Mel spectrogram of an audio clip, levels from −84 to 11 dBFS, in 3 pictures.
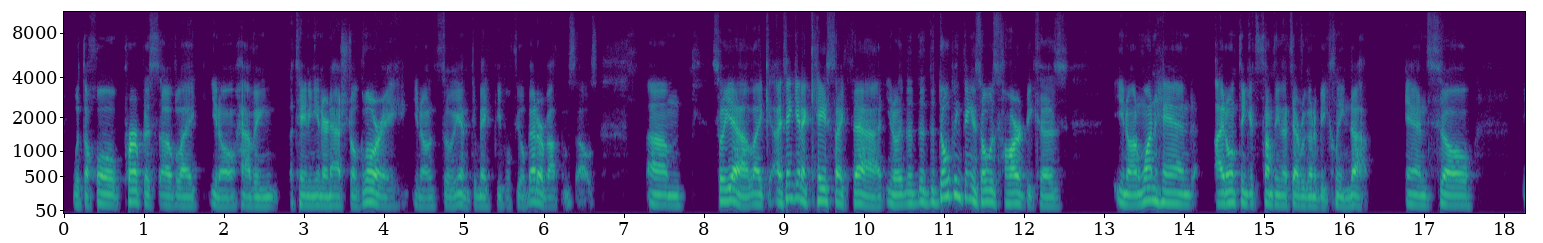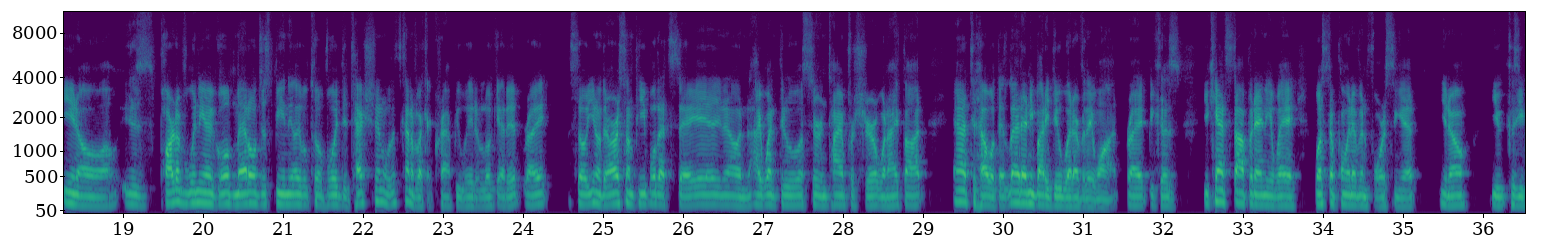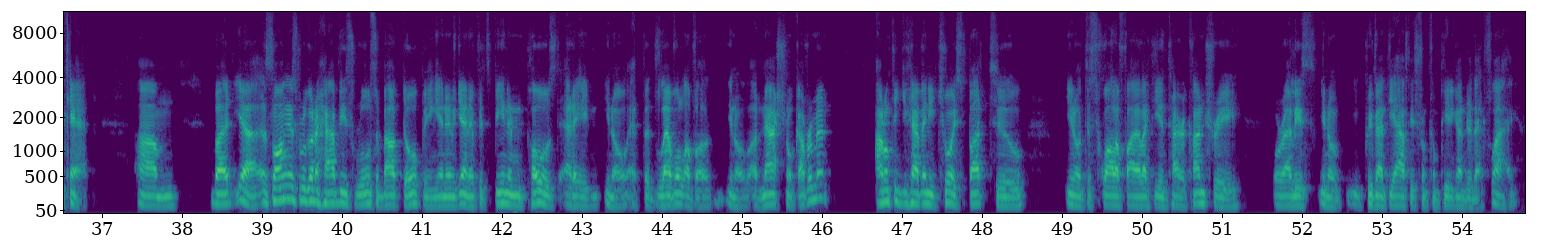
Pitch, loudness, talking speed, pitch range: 115 Hz, -25 LUFS, 230 wpm, 105-130 Hz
